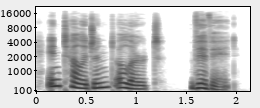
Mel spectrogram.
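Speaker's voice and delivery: plain reading voice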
